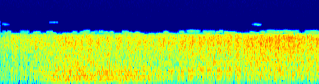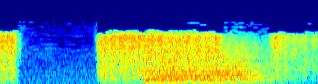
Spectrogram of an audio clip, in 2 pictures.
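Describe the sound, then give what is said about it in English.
Loud, continuous bursts of rapid gunfire, a gun fired wildly along with hand grenades being flung at soldiers, roar for several seconds, cut off by a brief silence, then resume just as intensely before tapering slightly at the end. No voices. “he flinging hand grenades, and she firing wildly with a gun.”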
